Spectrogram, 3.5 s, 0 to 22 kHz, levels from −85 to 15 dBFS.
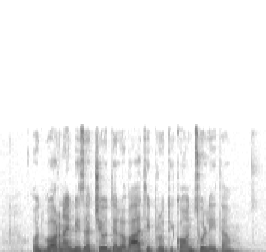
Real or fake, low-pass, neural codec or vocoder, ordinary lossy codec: real; 10.8 kHz; none; none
